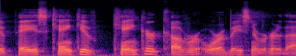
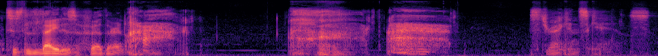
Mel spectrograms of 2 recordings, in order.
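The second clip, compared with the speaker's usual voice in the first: fading to a whisper; 4 semitones lower, 4 dB quieter than usual. Retold or imitated. Quoting game NPC line, fading.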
